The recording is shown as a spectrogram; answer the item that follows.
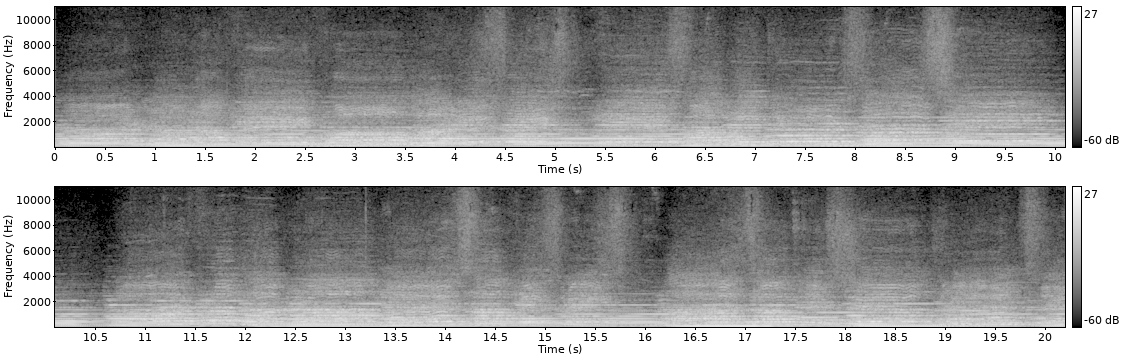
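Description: A congregation singing a hymn together, with instrumental accompaniment holding long low notes beneath the voices. There is a short breath between lines about ten and a half seconds in.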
